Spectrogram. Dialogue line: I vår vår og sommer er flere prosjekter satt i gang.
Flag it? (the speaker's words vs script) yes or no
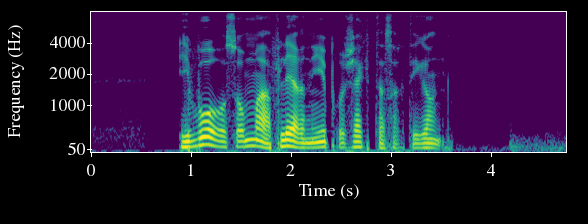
yes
